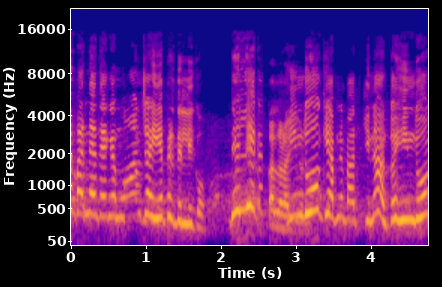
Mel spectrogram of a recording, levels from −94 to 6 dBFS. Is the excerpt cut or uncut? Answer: cut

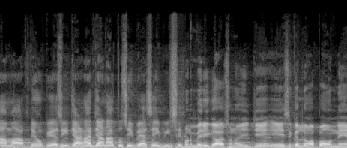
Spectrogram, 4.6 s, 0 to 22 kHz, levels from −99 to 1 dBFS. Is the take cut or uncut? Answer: cut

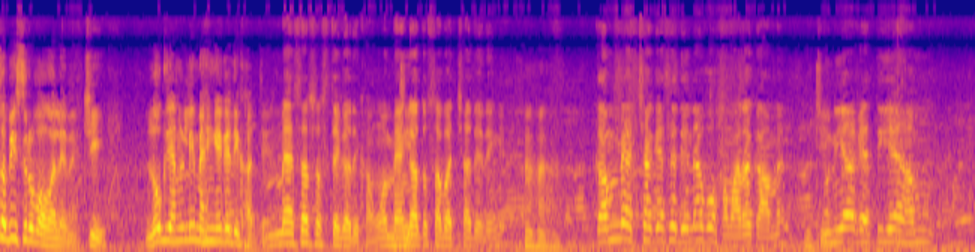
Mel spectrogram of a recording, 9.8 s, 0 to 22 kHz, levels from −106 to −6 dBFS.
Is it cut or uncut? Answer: uncut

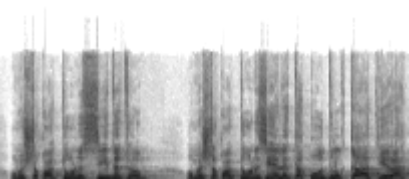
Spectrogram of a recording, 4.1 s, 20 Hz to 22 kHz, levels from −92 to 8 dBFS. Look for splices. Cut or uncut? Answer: uncut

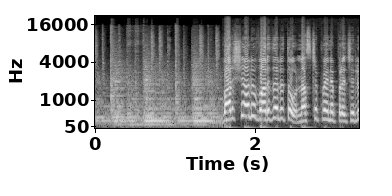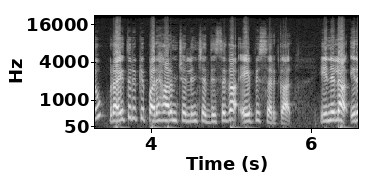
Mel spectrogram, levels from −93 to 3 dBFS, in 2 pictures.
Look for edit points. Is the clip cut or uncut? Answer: cut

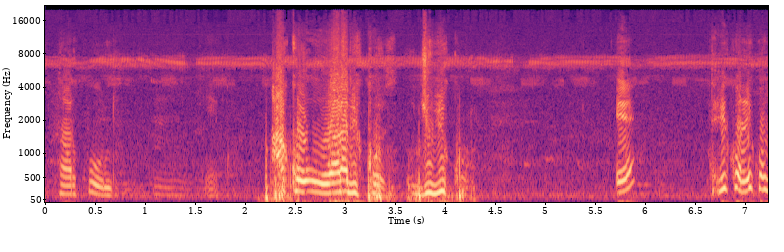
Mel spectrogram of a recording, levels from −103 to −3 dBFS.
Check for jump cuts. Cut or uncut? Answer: uncut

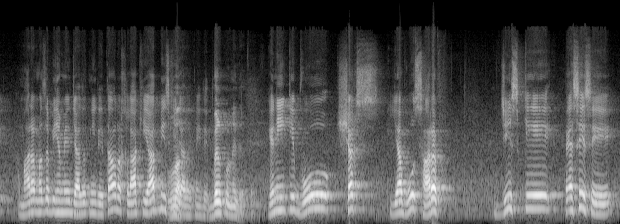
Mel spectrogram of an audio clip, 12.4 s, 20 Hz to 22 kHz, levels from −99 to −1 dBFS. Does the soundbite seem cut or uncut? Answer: uncut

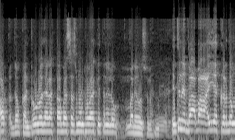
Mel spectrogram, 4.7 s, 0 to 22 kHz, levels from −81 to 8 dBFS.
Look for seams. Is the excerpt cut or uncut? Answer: cut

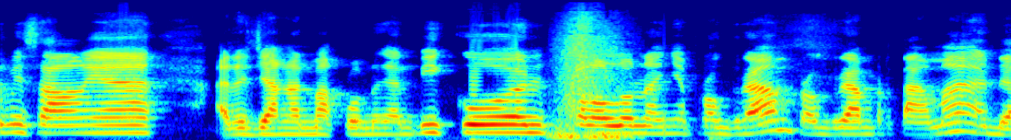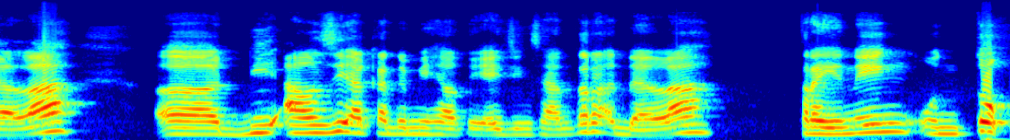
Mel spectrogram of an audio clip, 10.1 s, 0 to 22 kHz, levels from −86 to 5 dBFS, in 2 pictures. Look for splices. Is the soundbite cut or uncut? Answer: cut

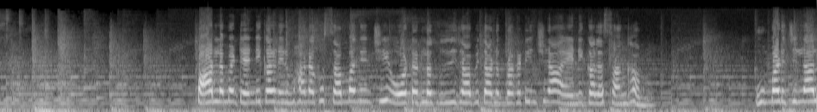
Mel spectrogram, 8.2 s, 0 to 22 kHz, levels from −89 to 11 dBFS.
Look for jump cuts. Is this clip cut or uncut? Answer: uncut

